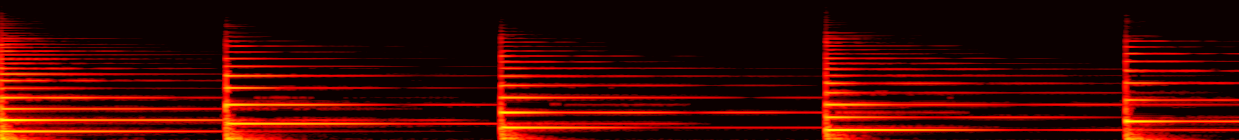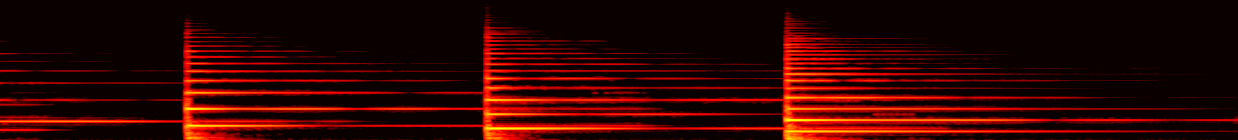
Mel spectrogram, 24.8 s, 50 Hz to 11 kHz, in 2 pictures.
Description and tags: C MAJOR IONIAN IN STACKED 3RDS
